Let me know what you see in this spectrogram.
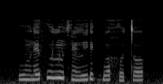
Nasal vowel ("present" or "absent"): present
